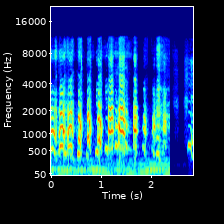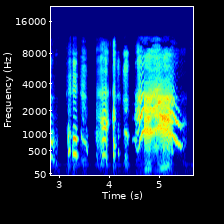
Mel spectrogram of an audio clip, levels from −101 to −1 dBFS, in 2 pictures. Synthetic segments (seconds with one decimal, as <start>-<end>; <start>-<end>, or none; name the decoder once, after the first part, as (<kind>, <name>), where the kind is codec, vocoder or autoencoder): 1.6-2.9 (autoencoder, DAC-VAE)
